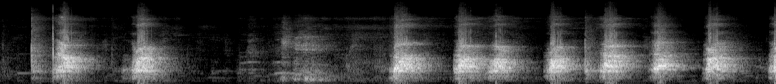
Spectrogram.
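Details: Eight-month-old Shih Tzu male, frightened by a skateboard, giving a run of sharp, high barks roughly once or twice a second, with human speech between and under the barking.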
